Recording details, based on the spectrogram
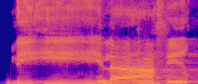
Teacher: یا ساکن سے پہلے زیر ہے اس لیے یا مدہ، اس کو ایک الف کے برابر کھینچ کے پڑھیں گے۔ لا کھڑا زبر قائم مقام الف مدہ کے، اس کو ایک الف کے برابر کھینچ کے پڑھیں گے۔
